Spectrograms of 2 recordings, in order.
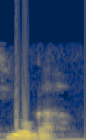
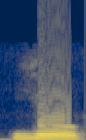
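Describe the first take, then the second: First: The word ends with an added vowel sound. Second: The word ends on the consonant g. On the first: The speaker calls it wrong. "not yoga" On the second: The speaker calls it right. "The original word is yog"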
